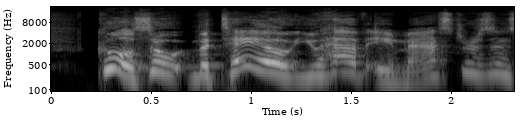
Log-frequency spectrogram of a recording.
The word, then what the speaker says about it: Matteo: this is Matteo so m is it Mato am I pronouncing that correctly yes you are absolutely pronouncing my name correct it's absolutely correct Mato awesome I uh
